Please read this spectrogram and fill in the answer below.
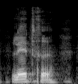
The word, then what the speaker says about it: Lettre: Lettre. Also L-E-T-T-R-E.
